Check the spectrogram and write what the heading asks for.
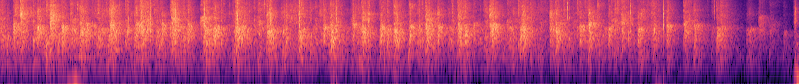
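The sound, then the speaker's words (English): An audience at an FDA-sponsored panel event applauds steadily for several seconds to thank the panel, a dense, loud wash of many hands clapping at once that tapers slightly toward the end, with no voices heard over it. “Thank you to the FDA for sponsoring, and I will take your round of applause as having already thanked the panel.”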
